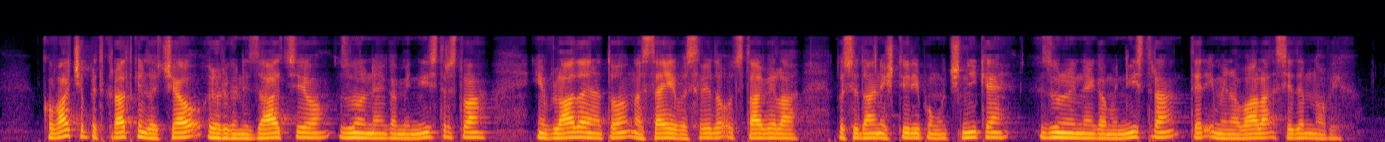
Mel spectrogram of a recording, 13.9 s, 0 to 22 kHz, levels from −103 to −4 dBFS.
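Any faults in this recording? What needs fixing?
Throughout the speech there is a rough, hissy halo and an underwater smear, with nothing above 7.7 kHz. The likely cause is Nellymoser compression at a rate that fits 32 kbps, where starved bands are refilled with noise. A plain low-pass would dull the sound without this hiss. Encoding with a modern codec such as Opus at a higher bitrate avoids it.

Pre-echo appears at 11.90 s as a brief hiss, about 11 ms long, just ahead of a sharp attack. The codec spread noise sized for the loud onset across its whole block, including the quiet moment before the onset. Unlike a click, it is a soft smear leading into the attack rather than a single tick. A codec that switches to short blocks on transients prevents it.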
